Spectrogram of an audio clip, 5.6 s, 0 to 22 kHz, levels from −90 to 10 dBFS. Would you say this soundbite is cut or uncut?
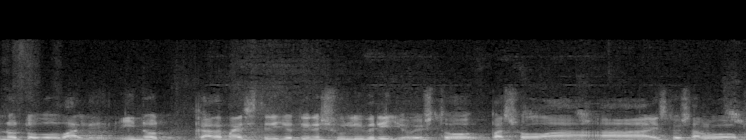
cut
